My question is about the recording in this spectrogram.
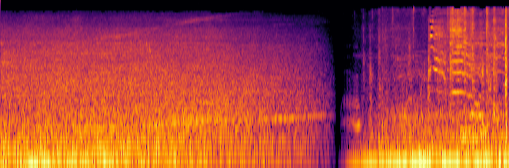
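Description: Street ambience with a steady wash of distant traffic noise, fading out about four seconds in. A moment of silence follows, then a quieter background with a few faint high squeaks near the end.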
